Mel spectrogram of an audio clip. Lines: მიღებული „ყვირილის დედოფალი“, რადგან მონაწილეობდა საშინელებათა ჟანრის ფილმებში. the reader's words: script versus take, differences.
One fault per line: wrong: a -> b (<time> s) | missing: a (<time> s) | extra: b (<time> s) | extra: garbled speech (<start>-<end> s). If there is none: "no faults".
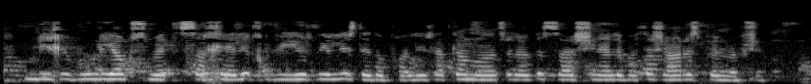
extra: აქვს მეტსახელი (1.2 s)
